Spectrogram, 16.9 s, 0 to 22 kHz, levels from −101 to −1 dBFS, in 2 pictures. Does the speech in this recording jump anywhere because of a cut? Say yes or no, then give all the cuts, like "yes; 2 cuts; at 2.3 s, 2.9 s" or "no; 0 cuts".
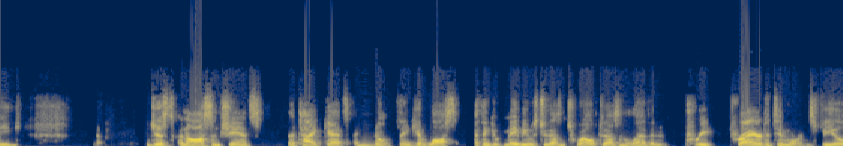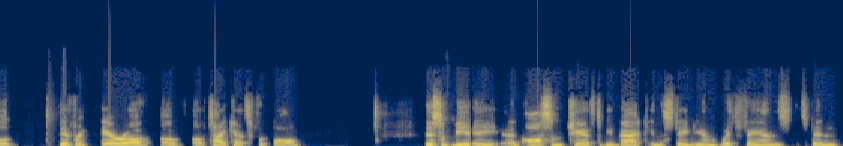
yes; 3 cuts; at 4.6 s, 6.8 s, 13.1 s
